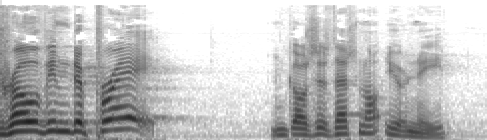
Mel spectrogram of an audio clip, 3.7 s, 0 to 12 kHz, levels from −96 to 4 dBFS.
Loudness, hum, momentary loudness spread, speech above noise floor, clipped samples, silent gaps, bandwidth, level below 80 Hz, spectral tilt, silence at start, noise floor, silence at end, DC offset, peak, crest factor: -21 LUFS; none; 17 LU; 46 dB; under 0.1%; none; 10.5 kHz; -54 dBFS; -7 dB/octave; 0 s; -65 dBFS; 0.35 s; under 0.1%; -2 dBFS; 18 dB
